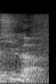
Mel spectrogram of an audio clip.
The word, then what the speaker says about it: 신라: 가장 대표적인게 신라입니다. 신라. 그렇죠? 그래서 리을 앞에 니은 비음이 있는데 발음상 뭐로 바뀌어 버려? 리을로 바뀌죠.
